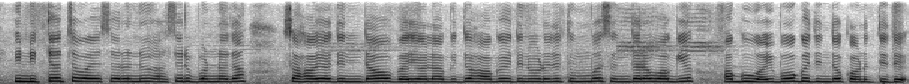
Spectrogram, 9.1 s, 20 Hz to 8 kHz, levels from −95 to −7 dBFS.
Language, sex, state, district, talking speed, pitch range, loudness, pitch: Kannada, female, Karnataka, Mysore, 100 wpm, 260-280 Hz, -13 LUFS, 275 Hz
